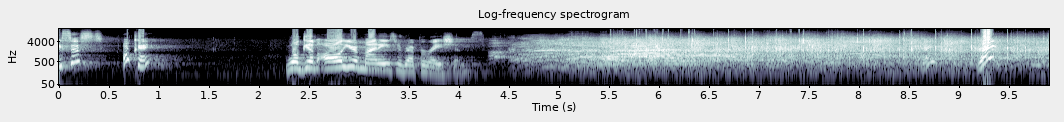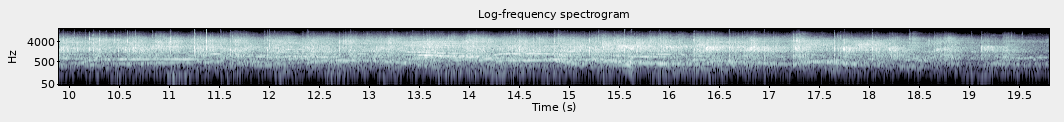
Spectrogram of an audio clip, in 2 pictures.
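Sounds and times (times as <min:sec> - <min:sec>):
speech: 0:00.0 - 0:01.0, 0:02.3 - 0:04.5
audience clapping: 0:04.8 - 0:19.7.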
